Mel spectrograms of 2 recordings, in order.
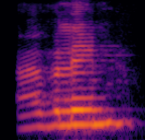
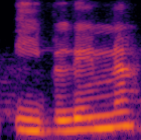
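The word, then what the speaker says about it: Eveline: are going to read evelyn or evelyn both pronunciations are possible and the dead that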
